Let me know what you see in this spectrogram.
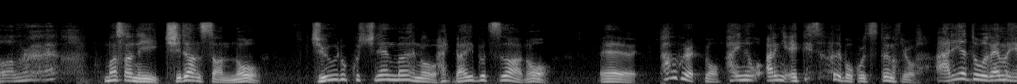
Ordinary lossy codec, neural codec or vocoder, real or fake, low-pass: none; codec, 16 kHz in and 24 kHz out, 0.6 kbps, FocalCodec, streaming, 4096 codes; fake; 7.2 kHz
